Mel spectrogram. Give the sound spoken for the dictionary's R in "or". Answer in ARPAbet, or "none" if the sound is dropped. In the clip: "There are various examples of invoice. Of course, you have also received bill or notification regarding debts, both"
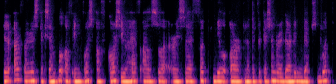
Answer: R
